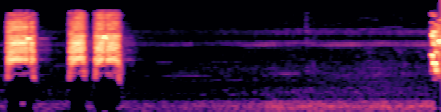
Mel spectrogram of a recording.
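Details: Black francolin calling, one of three birds: a short harsh note then a pair of loud rasping, broadband bursts close together, followed by quiet and a faint low hum, with another brief note at the end.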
